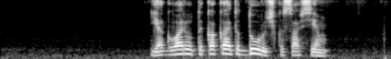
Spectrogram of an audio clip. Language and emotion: Russian, neutral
